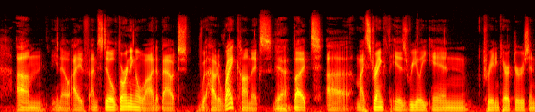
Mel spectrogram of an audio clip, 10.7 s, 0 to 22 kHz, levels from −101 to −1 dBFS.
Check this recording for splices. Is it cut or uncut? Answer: cut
